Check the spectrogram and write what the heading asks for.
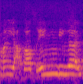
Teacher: فإن كانت الميم أصلية الذات وأصلية السكون فإنك تقرأها بالإخفاء على الوجه الراجح لا على وجه الوجوب، أي على الوجه الراجح على إظهارها، كما سبقنا في قوله تعالى من يعتصم بالله فقد هدي إلى صراط مستقيم. الميم الساكنة هنا يجوز أن تقرأ بالإظهار أي على الشفتين، ويجوز أن تقرأ بالإخفاء أي بالتغييب في قاع الأنف مع راجحية الإخفاء كما سبق.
